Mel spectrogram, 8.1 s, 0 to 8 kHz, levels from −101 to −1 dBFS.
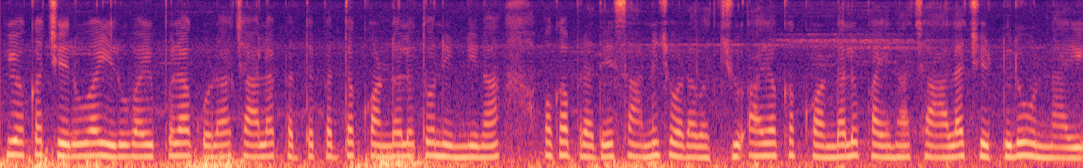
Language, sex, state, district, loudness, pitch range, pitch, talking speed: Telugu, female, Andhra Pradesh, Krishna, -17 LUFS, 200-220 Hz, 210 Hz, 150 wpm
